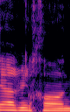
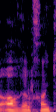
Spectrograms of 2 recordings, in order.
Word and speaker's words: عقیل خان: این آقای عقیل خان یا گفته شده عاقل خان که هر دوتاش تلفظ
